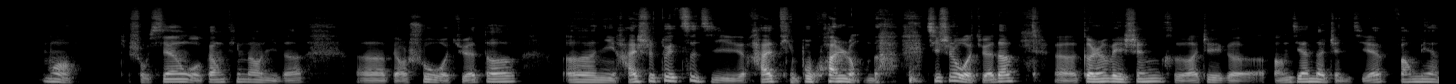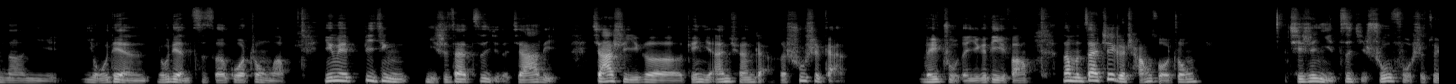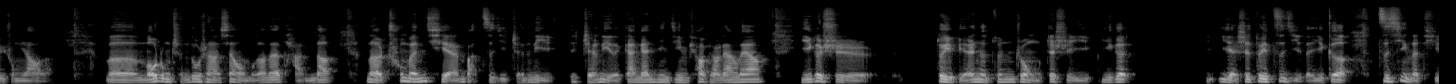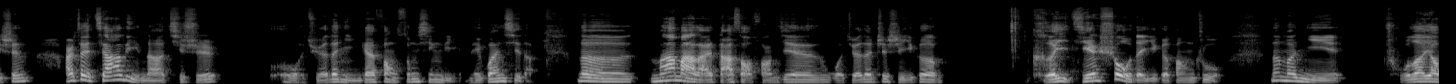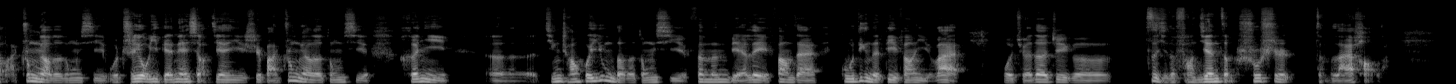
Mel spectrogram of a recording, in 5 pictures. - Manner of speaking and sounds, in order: chuckle; other background noise; lip smack; lip smack
- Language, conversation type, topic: Chinese, advice, 你会因为太累而忽视个人卫生吗？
